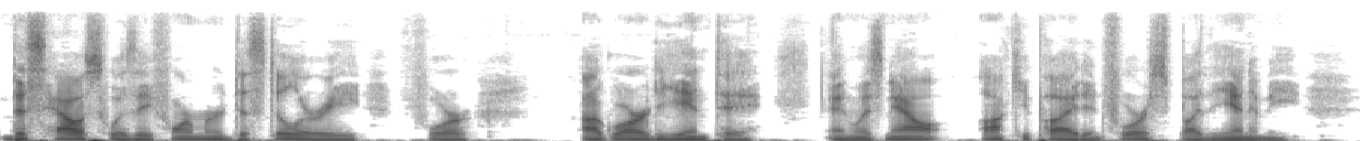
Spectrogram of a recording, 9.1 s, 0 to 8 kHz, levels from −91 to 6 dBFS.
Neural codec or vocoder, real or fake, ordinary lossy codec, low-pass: none; real; MP3, 64 kbps; 7.2 kHz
